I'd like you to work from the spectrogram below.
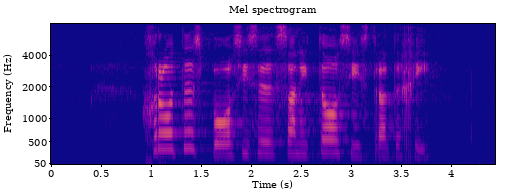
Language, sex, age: Afrikaans, female, 18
